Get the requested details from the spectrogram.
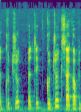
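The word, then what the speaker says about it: Koutchouk: Ouais, relativement, parce que je prononce un T qui est peut-être pas là avec le Chuk Chuk, là. Kouchouk, peut-être. Ouais, Kouchouk, peut-être.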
